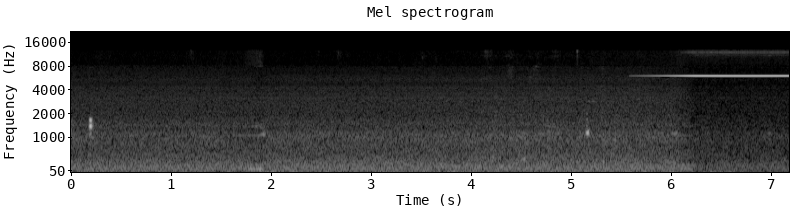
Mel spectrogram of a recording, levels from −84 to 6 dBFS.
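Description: At 5.57 s a loudspeaker feedback squeal begins: a single 6 kHz tone swells over roughly three-quarters of a second to about 20 dB above the speech and holds to the end. Unlike a steady interfering whistle, it builds by itself as the microphone re-amplifies its own loudspeaker.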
